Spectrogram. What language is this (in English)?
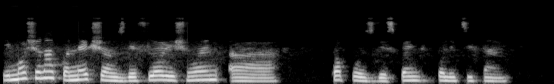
Nigerian Pidgin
